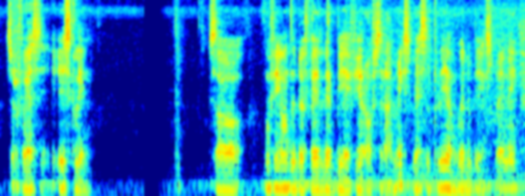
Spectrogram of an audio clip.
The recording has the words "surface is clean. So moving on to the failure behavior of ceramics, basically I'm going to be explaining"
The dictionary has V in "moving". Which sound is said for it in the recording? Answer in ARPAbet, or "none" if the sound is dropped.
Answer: F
